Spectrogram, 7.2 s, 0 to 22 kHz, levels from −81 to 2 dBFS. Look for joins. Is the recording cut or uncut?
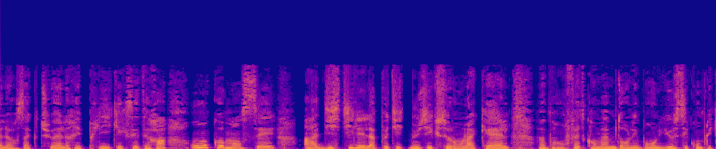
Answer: uncut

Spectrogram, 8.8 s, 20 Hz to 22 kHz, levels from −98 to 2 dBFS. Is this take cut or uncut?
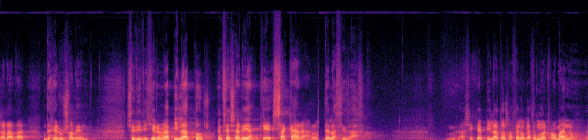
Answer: cut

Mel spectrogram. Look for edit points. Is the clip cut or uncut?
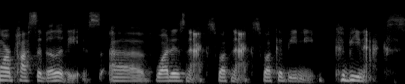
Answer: cut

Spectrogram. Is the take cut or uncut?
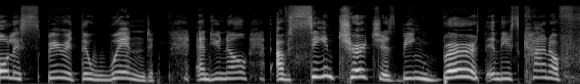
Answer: uncut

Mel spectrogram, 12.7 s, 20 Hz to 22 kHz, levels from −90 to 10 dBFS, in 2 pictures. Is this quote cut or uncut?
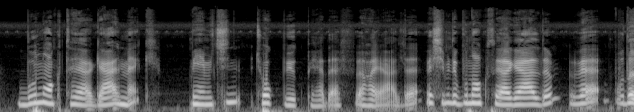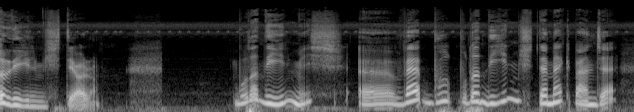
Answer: cut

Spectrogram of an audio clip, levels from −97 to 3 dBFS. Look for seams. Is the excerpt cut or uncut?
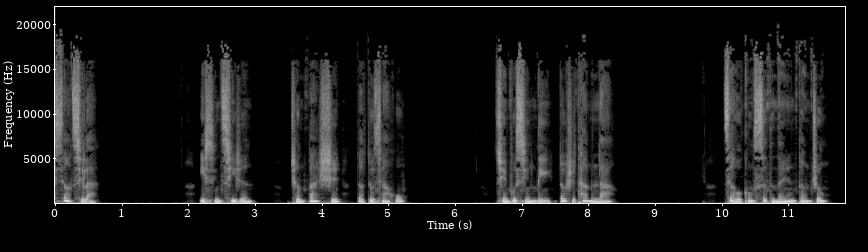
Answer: uncut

